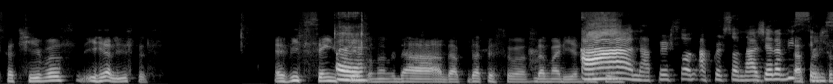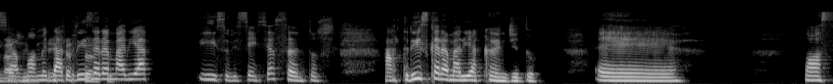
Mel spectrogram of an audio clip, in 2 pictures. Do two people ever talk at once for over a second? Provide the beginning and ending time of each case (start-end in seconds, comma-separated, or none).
7.5-9.6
